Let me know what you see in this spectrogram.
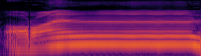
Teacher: অরানজা পড়ার সময় জিহ্বাকে পরের হরফ দালের মাখরাজে কাছাকাছি নিয়ে আসবো, নাক থেকে গুণনা করবো, এটার নাম ইখফা।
